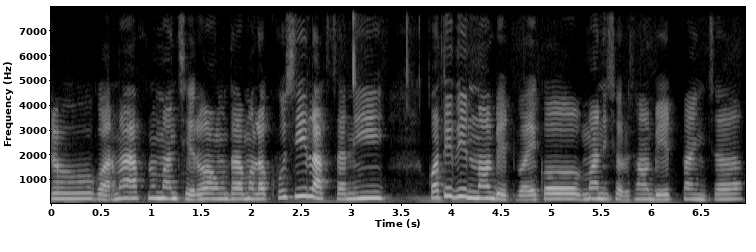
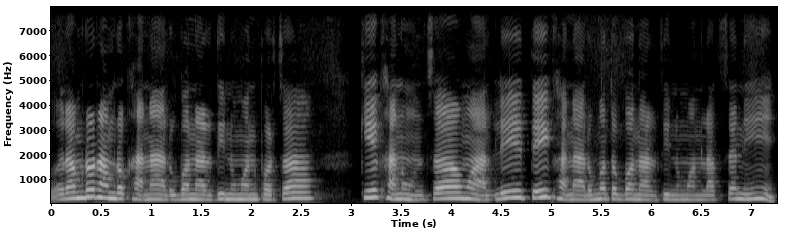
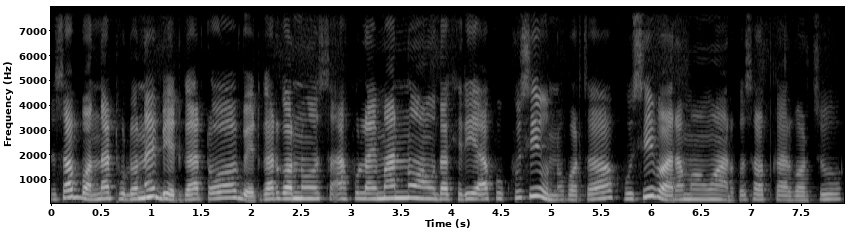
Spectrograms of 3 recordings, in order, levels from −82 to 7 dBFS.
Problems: none marked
